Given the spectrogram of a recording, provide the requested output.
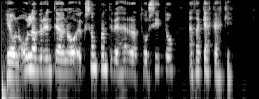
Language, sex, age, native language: Icelandic, female, 50-59, Icelandic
